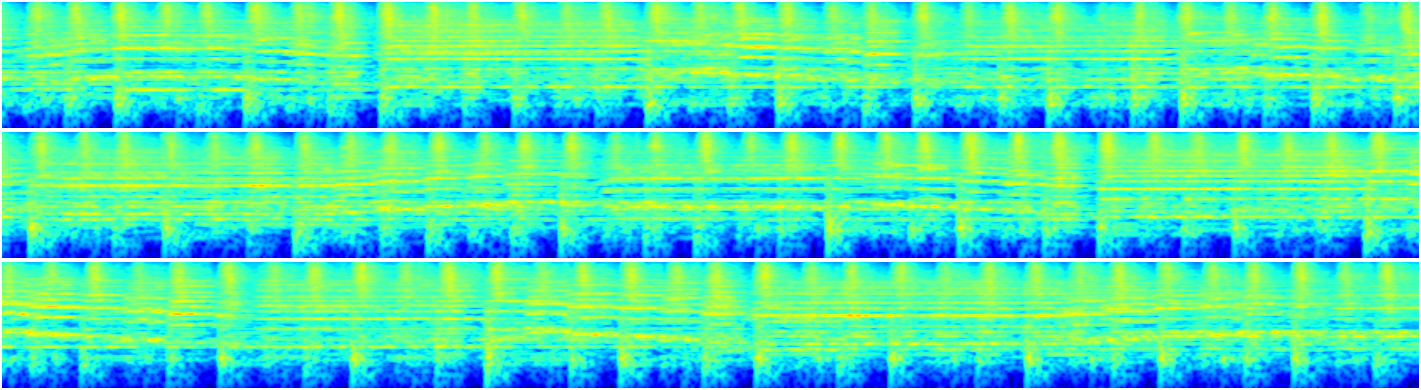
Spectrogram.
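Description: An ensemble of diatonic button accordions playing a tune together, with a fast steady beat running under the melody.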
